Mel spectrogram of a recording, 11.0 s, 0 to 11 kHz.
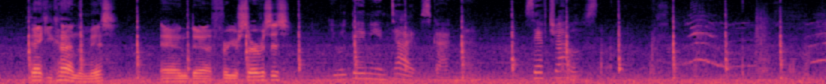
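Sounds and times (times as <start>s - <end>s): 
speech: 0.4s - 1.6s, 2.1s - 6.2s, 7.1s - 8.0s
cat meowing: 8.7s - 11.0s.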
